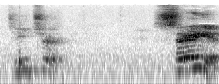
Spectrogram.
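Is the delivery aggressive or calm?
calm. It is said in a calm, ordinary way. A polite request to speak.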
